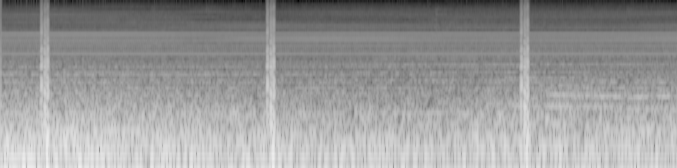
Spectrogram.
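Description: Sharp electronic clicks sound a few times.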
